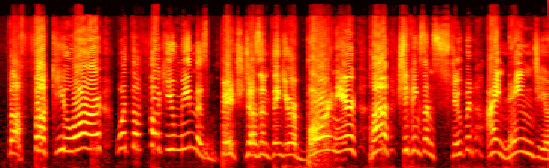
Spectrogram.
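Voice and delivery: loud, furious outburst at the teacher; mom furious. Retold or imitated. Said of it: "And my mom was just like".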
